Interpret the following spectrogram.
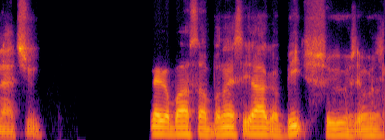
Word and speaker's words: Balenciaga: Nigga bought some Balenciaga beach shoes and was like flexing on it. He couldn't even pronounce it. Couldn't even pronounce it. He was calling them Bensalagas.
